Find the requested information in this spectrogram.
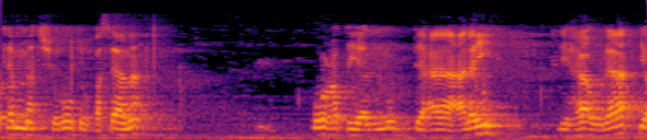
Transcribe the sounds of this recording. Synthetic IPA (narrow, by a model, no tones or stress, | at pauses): t̪amːat̪ʃʊɾuːt̪ˤɑlqɑsaːma | ʔʊʕt̪ˤɨjalmʊd̪ːaʕaːʕalaj | lɪɦaːʔʊlaːʔj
